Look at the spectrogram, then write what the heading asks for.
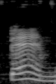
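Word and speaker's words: been: But really it's pronounced Ben.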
